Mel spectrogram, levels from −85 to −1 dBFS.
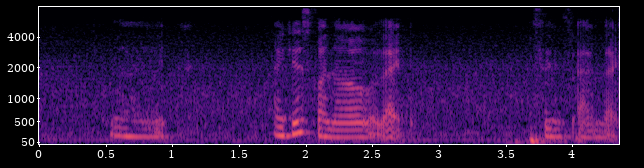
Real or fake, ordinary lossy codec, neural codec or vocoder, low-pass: fake; none; codec, 16 kHz, 8 kbps, FunCodec, trained on Chinese and English, 25 frames a second; none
